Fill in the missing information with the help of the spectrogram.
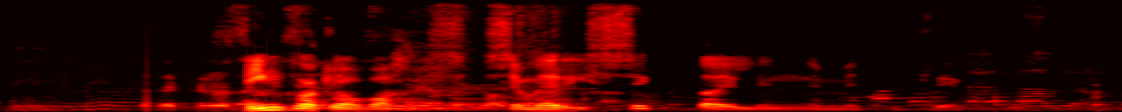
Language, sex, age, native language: Icelandic, male, 15, Icelandic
